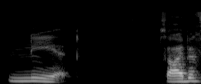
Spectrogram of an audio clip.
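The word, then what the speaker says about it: Neith: there's the brilliant Festival of the lights of nit a celebration honoring this great CTIC goddess whose name is pronounced NE so I've been saying it wrong my bad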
